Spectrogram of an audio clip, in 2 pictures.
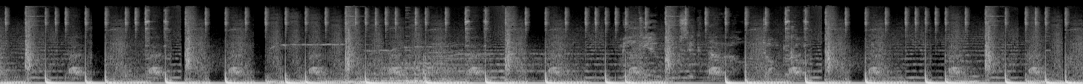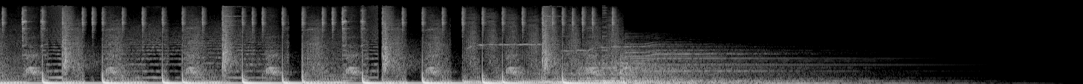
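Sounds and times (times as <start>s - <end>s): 
hip hop music: 0.0s - 17.2s.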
